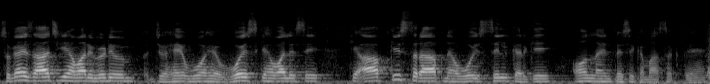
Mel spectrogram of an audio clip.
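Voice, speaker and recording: A man's voice: a little high, moderate pace, hardly any pauses, a little mellow. A man hosting an online tutorial, explaining step by step in a casual way and mixing English words into his speech. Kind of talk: casual screen-share tutorial narration.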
